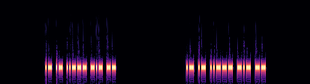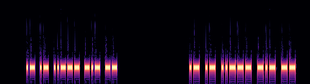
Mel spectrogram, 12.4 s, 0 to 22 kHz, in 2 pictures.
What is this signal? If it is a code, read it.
Morse code, heard as a keyed tone, about 37 wpm, 700 Hz. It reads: AA2KM AA2KM AA2KM AA2KM
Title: Speed Racing - USA Call Signs 30wpm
